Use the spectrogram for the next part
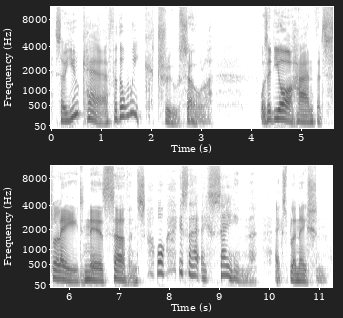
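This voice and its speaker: A haughty male dark elf zealot from a video game, imperious and menacing. He speaks slowly and deliberately, with pitch that swings theatrically, in a very dry, close recording. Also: huge pitch swings, no room sound, exaggerated voice. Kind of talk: video game character acting.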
